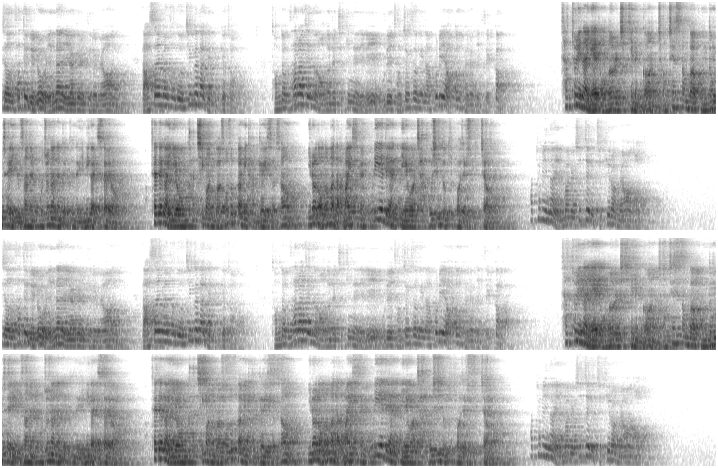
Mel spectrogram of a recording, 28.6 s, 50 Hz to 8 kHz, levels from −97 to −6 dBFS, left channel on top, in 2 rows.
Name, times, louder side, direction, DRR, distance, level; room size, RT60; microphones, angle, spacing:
voice 1, 0.0-2.4 2.8-4.7 5.4-10.0 17.4-17.7 25.0-27.2, equal, 20° left, 0 dB, 2.9 m, -39 dB
voice 2, 11.2-16.7 17.3-20.1 20.4-24.2, left 1 dB, 50° left, 1 dB, 7.5 m, -31 dB
29.0 x 28.0 x 5.5 m, 1.1 s
head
